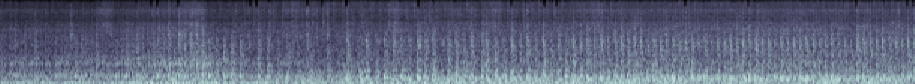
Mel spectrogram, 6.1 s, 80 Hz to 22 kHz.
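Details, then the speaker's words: Classic camper van, under 100k miles, a mechanic called it a smoke show; owner's own repair, running in drive: steady even mid-pitched rumble, no knock or misfire; running normally after the fix. "This beautiful sound here? This is the sound of me fixing my car when a mechanic couldn't. It's glorious."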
